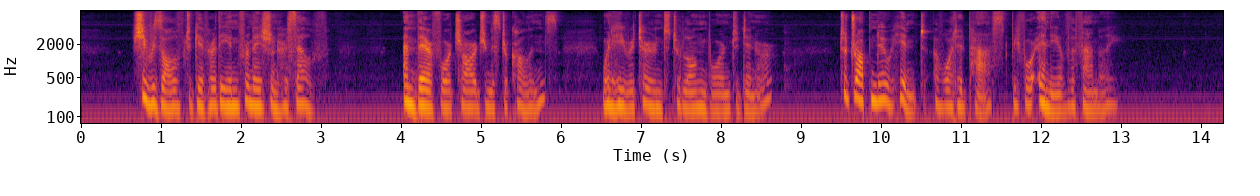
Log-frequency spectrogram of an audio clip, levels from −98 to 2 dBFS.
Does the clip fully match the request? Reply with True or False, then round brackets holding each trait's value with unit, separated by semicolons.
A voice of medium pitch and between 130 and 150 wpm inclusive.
True (150 Hz; 140 wpm)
